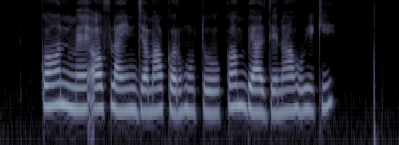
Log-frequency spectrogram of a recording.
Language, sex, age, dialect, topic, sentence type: Chhattisgarhi, female, 46-50, Northern/Bhandar, banking, question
